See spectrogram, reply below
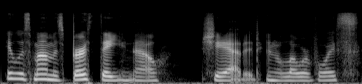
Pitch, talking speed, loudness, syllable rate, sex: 200 Hz, 200 wpm, -19 LUFS, 5.4 syllables/s, female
